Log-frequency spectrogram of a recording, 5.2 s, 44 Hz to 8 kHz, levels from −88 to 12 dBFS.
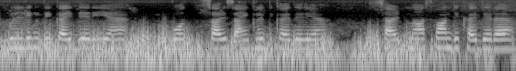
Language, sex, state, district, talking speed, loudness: Hindi, female, Rajasthan, Bikaner, 220 wpm, -16 LUFS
